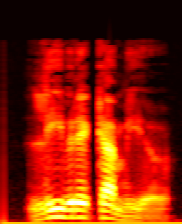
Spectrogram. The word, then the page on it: libre cambio: Spanish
